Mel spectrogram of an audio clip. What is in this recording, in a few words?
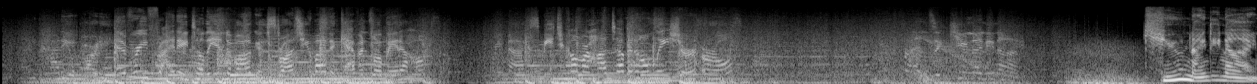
area ads, FM DX; ADULT CONT; Es (1003 miles); CIKT 98.9 GRANDE PRAIRIE AB 100; RDS Q99, only match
